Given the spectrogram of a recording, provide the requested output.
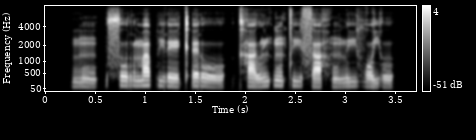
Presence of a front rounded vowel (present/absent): absent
